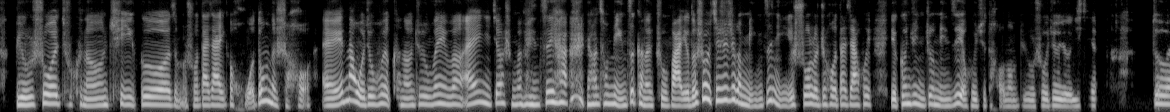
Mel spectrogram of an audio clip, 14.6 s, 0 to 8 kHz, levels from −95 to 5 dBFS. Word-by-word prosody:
比 200 - +2
如 200 +1 +5
说 235 +2 +3
去 210 -2 -12
可 215 - -9
能 190 +2 0
去 225 +3 -6
一 205 -1 -2
个 205 -1 +3
怎 185 - -7
么 - - -9
说， 180 - -7
大 190 +1 -1
家 195 -1 +2
一 185 - -3
个 205 - -6
活 - - -5
动 290 +1 +2
的 225 - +2
时 - - -10
候。 - - -7
诶， 185 +5 +2
那 315 -2 +4
我 210 - +5
就 215 +1 +1
会 230 +1 0
可 205 - -13
能 190 +1 -2
去 220 +2 -3
问 225 +3 0
一 230 - +1
问： 215 0 -1
“诶， 245 +4 +1
你 250 -5 0
叫 250 +3 -1
什 225 -3 -6
么 220 0 0
名 210 -1 +2
字 275 +5 +4
呀？ 265 -1 +3 0.2
“然 220 - +2
后 225 - +1
从 235 +1 -1
名 195 -4 +1
字 290 - +1
可 240 - 0
能 185 0 0
出 185 -2 -3
发。 180 -1 +4
有 180 - +2
的 215 +6 +3
时 315 - 0
候 360 - +7
其 315 +1 +1
实 330 0 +3
这 340 - +3
个 275 - +4
名 175 -4 -1
字 315 - +1
你 185 - -2
一 - - +1
说 230 +3 -1
了 210 -2 +2
之 210 - -4
后， 210 -1 -1
大 205 0 -3
家 205 -1 +1
会 220 -2 -5 0.2
也 175 - +3
根 235 0 +1
据 235 - +1
你 195 - -1
这 225 - -2
个 - - 0
名 175 -2 -2
字 230 - -2
也 235 - +4
会 175 0 -4
去 170 - -13
讨 - - -14
论。 165 0 -8
比 170 -1 -13
如 160 -1 -5
说 175 +1 -4
就 185 +1 -1
有 165 -2 0
一 165 - -2
些 185 +1 -11 0.7
对 235 - 0
210 Hz, 365 characters per minute, -24 LUFS, 185-230 Hz, 0.7 s, 候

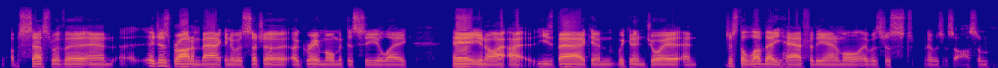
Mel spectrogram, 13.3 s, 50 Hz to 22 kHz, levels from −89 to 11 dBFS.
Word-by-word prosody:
obsessed 115 -1 -2
with 105 -1 -7
it, 105 0 +1
and 100 -1 -1 0.4
it 135 -1 0
just 145 -5 -1
brought 110 -1 +6
him 100 -2 -5
back, 100 -1 +4
and 100 -1 -4
it - - -3
was 95 0 -5
such 110 - -2
a 100 -3 0
a 100 - -3
great 105 0 -2
moment 100 +1 -7
to - - -8
see, 100 0 -3
like, 95 -1 -5 0.6
"Hey, 110 -2 +8
you 105 +1 +4
know, 95 -2 -2
I 95 - +4
I - - +2 0.2
he's 110 -4 -6
back, 105 0 +4
and 100 0 -5
we 110 -2 -7
can 110 - -4
enjoy 100 0 -3
it," 100 -1 +3
and 95 0 -7 0.4
just - - -6
the - - -2
love 105 +1 0
that 100 - +5
he 100 0 +1
had 100 0 +1
for - - -9
the 100 0 -1
animal, 95 0 -4
it - - -7
was 95 -2 -10
just - - -7 0.2
it 95 - -12
was 95 -1 -15
just - - -11
awesome. 95 +1 -11
100 Hz, 220 wpm, -25 LUFS, 95-105 Hz, 0.6 s, Hey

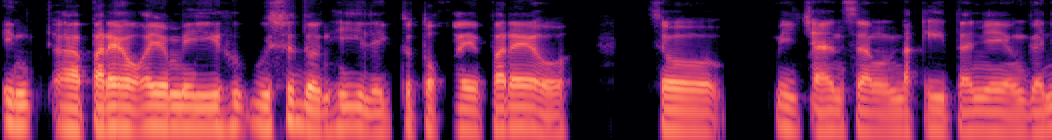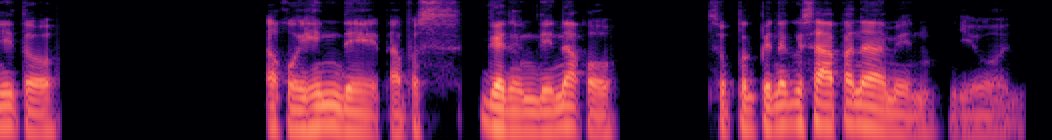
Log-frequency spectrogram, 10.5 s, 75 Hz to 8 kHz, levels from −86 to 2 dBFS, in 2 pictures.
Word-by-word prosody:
in 120 -3 +2
ah, 110 -1 +3
pareho 115 -1 +6
kayong 115 0 +6
may 115 -1 +3
hu 120 - -3
gusto 115 +1 -2
dun, 110 -6 +4
hilig, 110 -5 -1
tutok - - -4
kayo 105 -2 +1
pareho. 110 -3 +3 0.4
So 100 -2 +1 0.2
may 110 -3 -4
tiyansang 100 -1 -1
nakita 100 -1 -3
niya 100 -1 0
yung 95 - -3
ganito, 100 -1 -3 1.0
ako 105 - -2
hindi 110 -5 0
tapos - - -9
ganun 100 -4 +3
din 100 +4 -1
ako. 90 -7 -2 0.5
So - - -6
pag 105 - -5
pinag-usapan 125 +2 +1
namin 90 -4 -3
yun. - - -16
110 Hz, 170 wpm, -21 LUFS, 100-115 Hz, 1.0 s, pareho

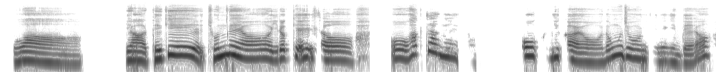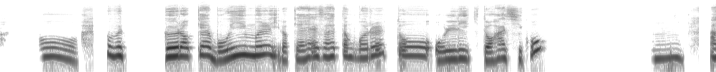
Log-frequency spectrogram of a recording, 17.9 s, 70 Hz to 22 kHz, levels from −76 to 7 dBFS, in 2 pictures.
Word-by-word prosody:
와. 155 -5 -2 0.6
야 180 -2 +2
되게 235 - +3
좋네요. 215 -4 +3
이렇게 205 +3 0
해서 185 -6 0 0.5
어 210 -1 0
확장해서 275 - 0 0.7
어 255 0 +4
그니까요. 175 -10 -2
너무 255 +9 +1
좋은 215 -5 -1
기능인데요? 160 - -5 0.6
어 230 -5 -5 0.4
그러면 260 -2 +2 0.5
그렇게 250 +2 +5
모임을 270 +8 +3
이렇게 185 -7 -7
해서 235 +2 -2
했던 235 -1 -3
거를 220 +8 -2
또 260 -2 -1
올리기도 195 -1 -1
하시고? 215 - -2 1.3
음. 210 +1 -6 0.3
아 225 - -2
215 Hz, 200 characters per minute, -20 LUFS, 185-250 Hz, 1.3 s, 그렇게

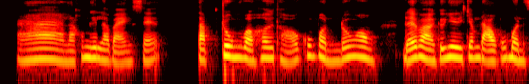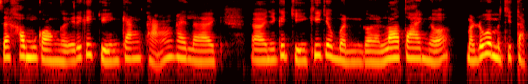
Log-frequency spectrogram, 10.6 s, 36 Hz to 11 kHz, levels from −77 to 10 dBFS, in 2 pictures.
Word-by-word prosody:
À, 195 0 +1
là 175 - -3
có 225 +6 -4
nghĩa 215 -1 +2
là 185 -3 0
bạn 160 0 -3
sẽ 175 +2 -5 0.4
tập 190 -1 +3
trung 235 -3 +7
vào 190 -3 +5
hơi 215 0 0
thở 180 -2 -5
của 250 - -2
mình, 185 -6 0
đúng 220 +4 0
hông? 220 -4 +2 0.3
Để 200 +4 +4
mà, 195 -5 +6
kiểu 205 +3 -1
như, 225 -1 +5
trong 220 -1 0
đầu 175 -4 +5
của 210 - -5
mình 200 -5 +1
sẽ 225 +5 0
không 225 -1 +1
còn 185 -2 0
nghĩ 170 0 -4
đến 220 - -3
cái 265 -1 -3
chuyện 180 -1 -3
căng 210 +1 -3
thẳng 220 +3 -6
hay 210 -2 -2
là, 170 -2 -3 0.3
à, 185 0 -1
những 190 +1 -6
cái 250 - -2
chuyện 180 -1 -3
khiến 260 - -2
cho 255 -1 +1
mình 170 -5 -5
gọi 170 0 -3
là 165 - -4
lo 210 +4 +4
toan 210 -3 -1
nữa 175 +1 -2 0.2
mà 185 - -1
lúc 240 +8 +3
đó 290 - +6
mình 220 -4 +1
chỉ 225 - -7
tập - - -6
200 Hz, 300 wpm, -21 LUFS, 180-220 Hz, 0.4 s, trung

